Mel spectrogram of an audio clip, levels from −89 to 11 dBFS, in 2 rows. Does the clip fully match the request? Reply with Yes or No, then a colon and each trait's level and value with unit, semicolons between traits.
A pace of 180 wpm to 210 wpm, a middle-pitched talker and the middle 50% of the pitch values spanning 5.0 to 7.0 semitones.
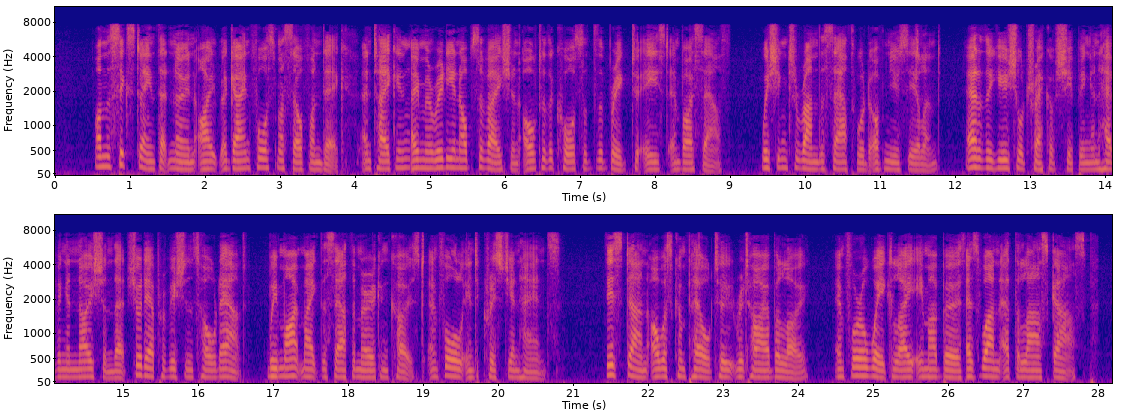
No: average, 185 wpm; medium, 145 Hz; narrow, 2.4 semitones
